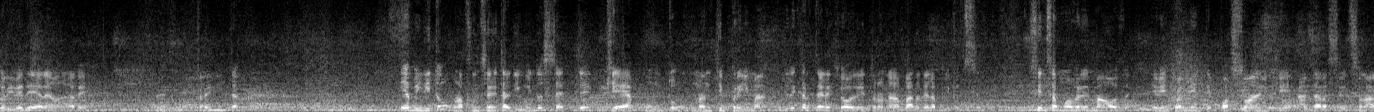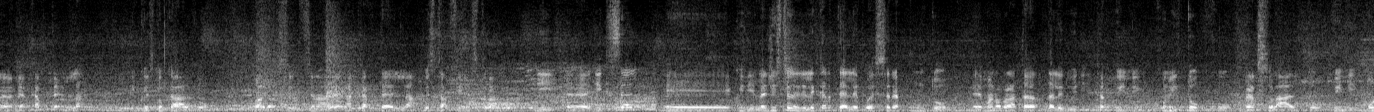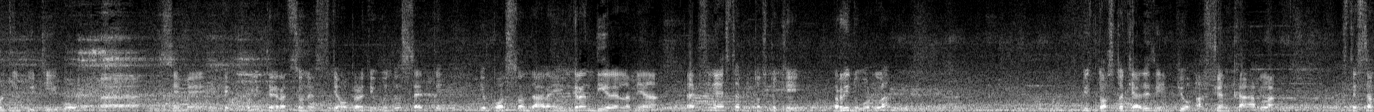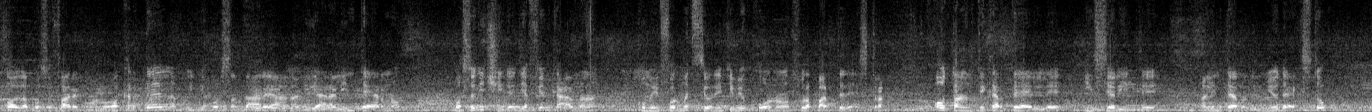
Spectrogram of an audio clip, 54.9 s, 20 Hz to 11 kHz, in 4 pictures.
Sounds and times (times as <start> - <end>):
Speech: 0.0 - 2.6, 4.0 - 36.8, 38.2 - 54.9.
